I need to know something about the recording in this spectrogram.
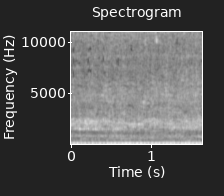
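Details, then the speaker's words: Pointer 1.8 after addressing the ignition corrector ("muela de tiempo") near the battery: steady low idle with an even pulse, no longer shaking as before. It has improved somewhat but still needs calibrating. "Y vean, amigos, ya mejoró el motor poquito, porque hay que calibrar también, pero ya no se mueve como antes."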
